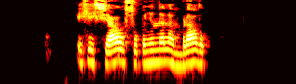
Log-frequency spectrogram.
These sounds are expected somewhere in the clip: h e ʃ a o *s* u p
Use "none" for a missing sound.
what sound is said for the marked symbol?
s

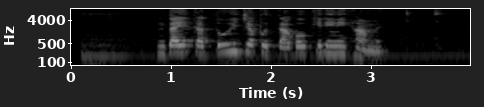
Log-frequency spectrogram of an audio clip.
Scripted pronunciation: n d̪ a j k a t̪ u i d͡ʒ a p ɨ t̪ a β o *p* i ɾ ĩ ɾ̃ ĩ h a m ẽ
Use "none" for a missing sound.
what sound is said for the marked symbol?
k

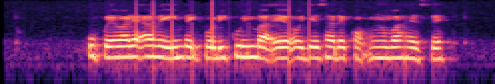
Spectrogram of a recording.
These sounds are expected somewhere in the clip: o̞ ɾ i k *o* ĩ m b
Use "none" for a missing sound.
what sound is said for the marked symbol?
u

